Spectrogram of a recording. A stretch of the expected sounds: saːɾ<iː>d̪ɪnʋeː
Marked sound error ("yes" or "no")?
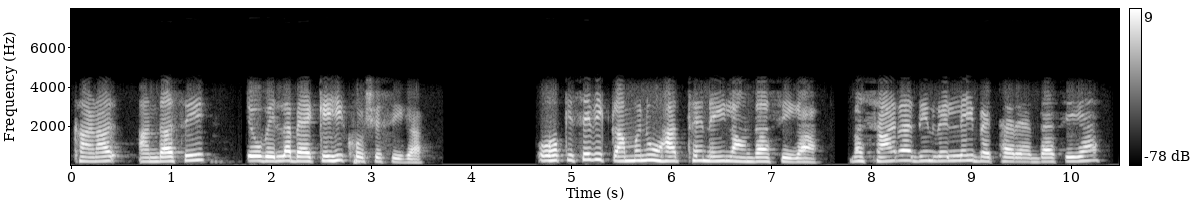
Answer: yes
